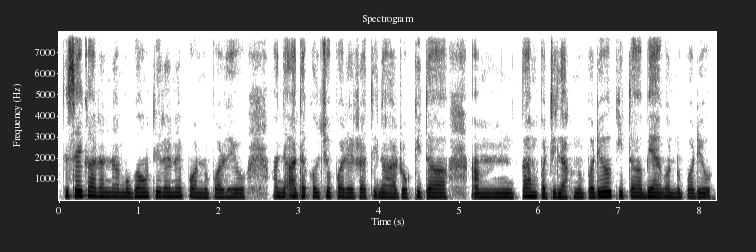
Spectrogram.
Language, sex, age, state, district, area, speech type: Nepali, female, 18-30, West Bengal, Darjeeling, rural, spontaneous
